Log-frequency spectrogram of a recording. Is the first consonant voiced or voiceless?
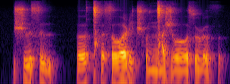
voiceless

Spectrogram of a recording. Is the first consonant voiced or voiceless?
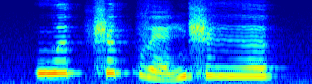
voiced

